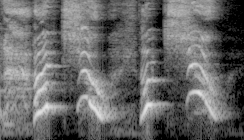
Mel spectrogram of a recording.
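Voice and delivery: very high, loud acted sneezes; two explosive high-pitched fake sneezes. A narrator's reading. Possessed bride over peppery soup, sneezing loudly. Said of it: "sneezed so loud".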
